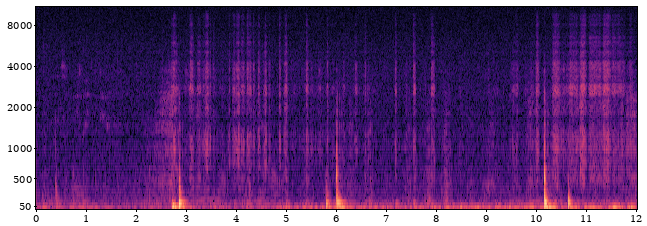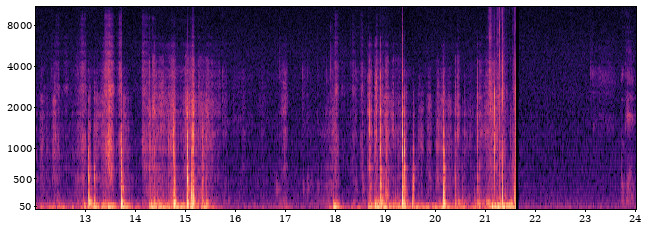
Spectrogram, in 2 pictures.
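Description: Hand work fitting a steering damper mounting bracket to a motorcycle's top triple clamp: irregular small clicks, knocks and scrapes of metal parts and fasteners. There are bursts of close-up rubbing and rustling in the second half, the loudest near the end.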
